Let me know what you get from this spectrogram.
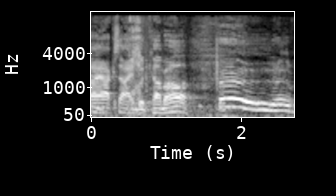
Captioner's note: yawning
